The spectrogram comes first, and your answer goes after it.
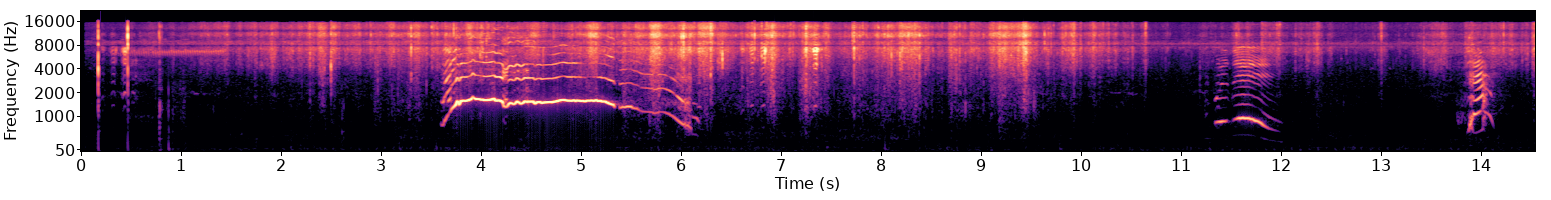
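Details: Newborn goat, born the night before, handled and kissed by a small child on a farm; one long, high, wavering bleat lasting about two seconds, followed later by two brief, sharper bleats, with quiet background.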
